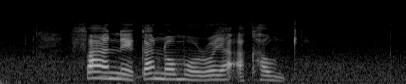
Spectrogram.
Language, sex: Southern Sotho, female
